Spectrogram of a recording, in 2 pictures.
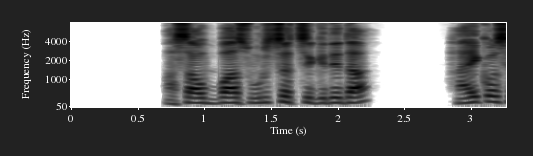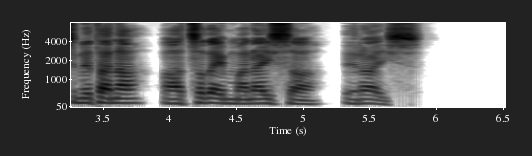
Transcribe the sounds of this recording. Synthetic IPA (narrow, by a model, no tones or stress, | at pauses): ʔɐsɐʊbːaːswʊɾsɛt͡sːɪɡɪd̪ɪd̪ɐ | hɐjkʼːɔsnɛt̪ɐnɐaːt͡sːɐd̪ɐɪmːɐnɐjsːɐ | ɛɾɐjs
